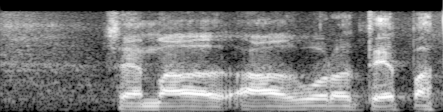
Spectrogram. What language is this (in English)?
Icelandic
